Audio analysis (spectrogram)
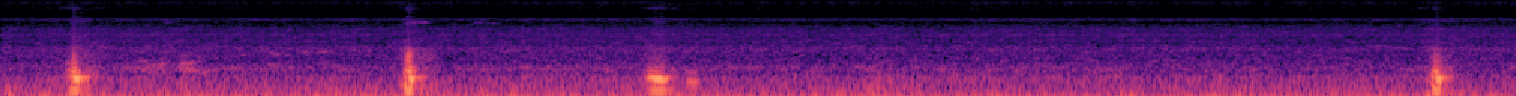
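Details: Four brief, low snorting snores from a slumbering cat, the first three about two seconds apart, then a longer pause before the last, over faint steady background hum.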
